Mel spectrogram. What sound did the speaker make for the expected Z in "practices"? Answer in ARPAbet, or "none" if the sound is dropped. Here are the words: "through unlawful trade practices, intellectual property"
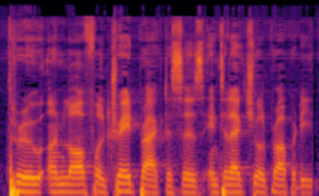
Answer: Z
